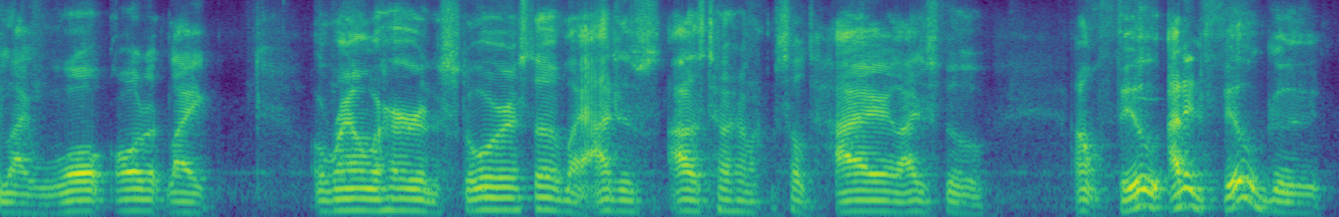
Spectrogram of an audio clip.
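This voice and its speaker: A congested young man chatting casually and rambling to his viewers, full of slang and fillers. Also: lowish voice. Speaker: vlogger.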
